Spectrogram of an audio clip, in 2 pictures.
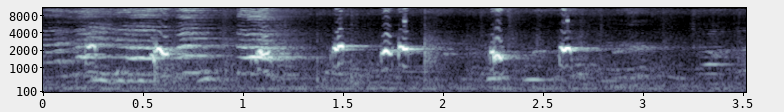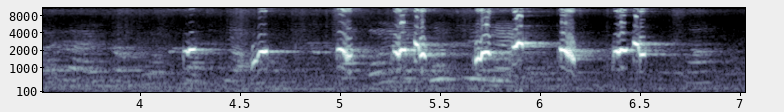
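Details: Sooty-headed bulbul singing actively nearby; mixed harmonic chatter opens the recording, then clear whistled notes come in scattered groups before a fast, dense run of sharp chirps toward the end.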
